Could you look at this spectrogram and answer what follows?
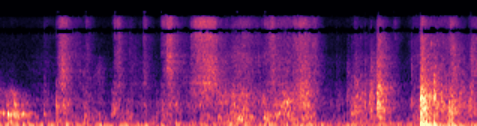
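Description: Household handling noise: scattered light knocks and rustles, then a sudden thud and scraping about five and a half seconds in as a large folding foam play mat is pulled upright and handled.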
